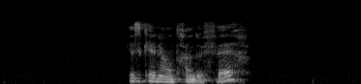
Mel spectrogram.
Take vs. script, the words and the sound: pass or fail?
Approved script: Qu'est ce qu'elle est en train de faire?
pass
